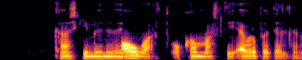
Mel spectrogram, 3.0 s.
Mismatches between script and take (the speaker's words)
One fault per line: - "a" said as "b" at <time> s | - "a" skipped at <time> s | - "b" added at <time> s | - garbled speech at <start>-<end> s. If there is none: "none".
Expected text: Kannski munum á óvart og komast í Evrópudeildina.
none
